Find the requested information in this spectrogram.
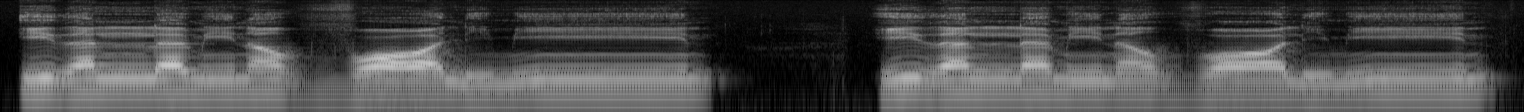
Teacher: Actually, you see there, I was going to say limal, mal, but this huruf shamsiya. So then from the noon, you're going to go straight into the dhad here.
